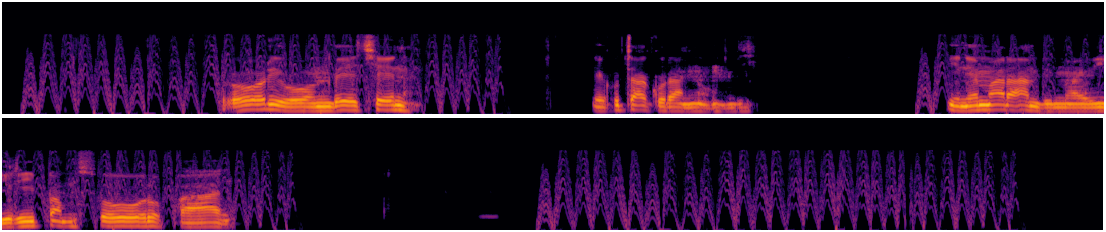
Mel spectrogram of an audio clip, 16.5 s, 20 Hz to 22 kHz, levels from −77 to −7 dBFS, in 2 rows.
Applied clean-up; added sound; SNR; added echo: none; Scratching (performance technique); 16 dB; none.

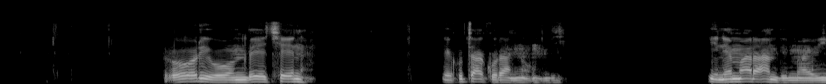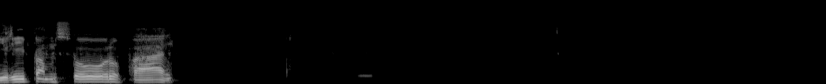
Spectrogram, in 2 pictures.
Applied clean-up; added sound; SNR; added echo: none; none; none; none.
